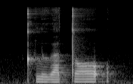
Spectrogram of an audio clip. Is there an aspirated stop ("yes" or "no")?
yes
